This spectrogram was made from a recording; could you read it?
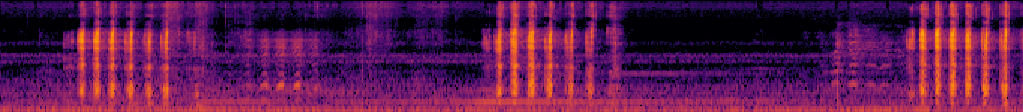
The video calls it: Nigerian dwarf goats making noise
